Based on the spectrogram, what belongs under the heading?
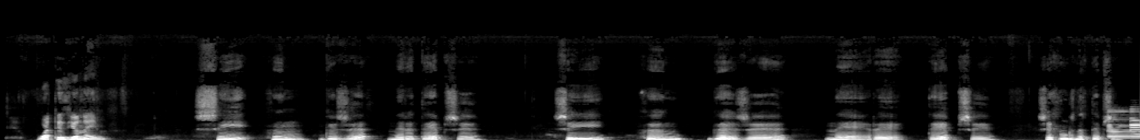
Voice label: What is your name, Buryat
